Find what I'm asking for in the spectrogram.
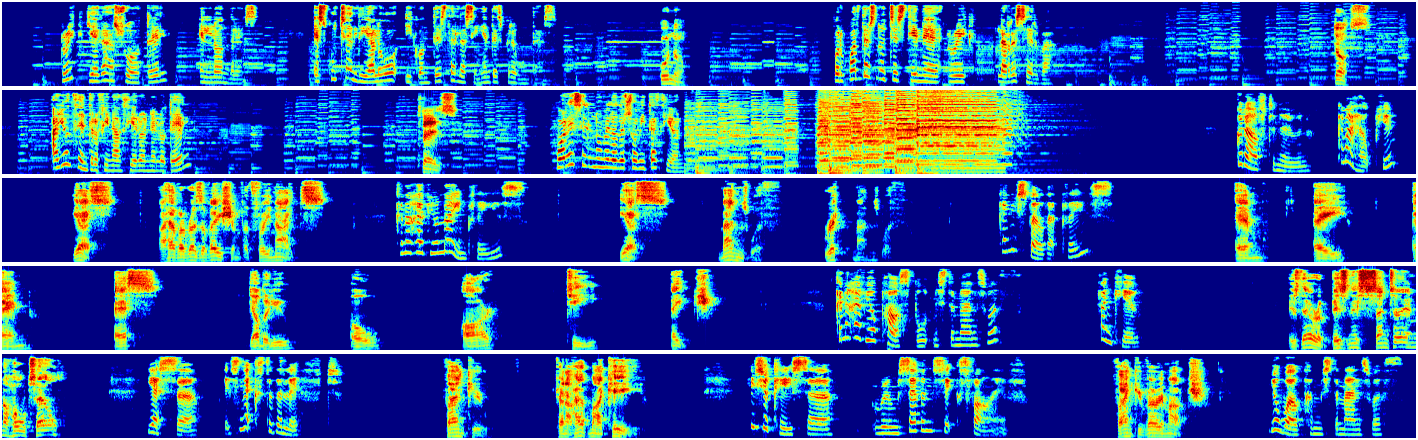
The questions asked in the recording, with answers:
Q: ¿Por cuántas noches tiene Rick la reserva?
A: For 3 nights.

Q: ¿Hay un centro financiero en el hotel?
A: Yes, there is.

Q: ¿Cuál es el número de su habitación?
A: 765.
